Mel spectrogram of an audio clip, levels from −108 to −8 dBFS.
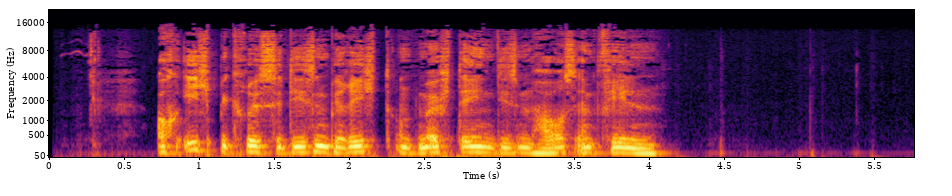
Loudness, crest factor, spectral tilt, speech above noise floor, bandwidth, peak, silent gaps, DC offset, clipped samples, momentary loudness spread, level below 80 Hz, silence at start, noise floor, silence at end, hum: -17 LUFS; 16 dB; -5 dB/octave; 47 dB; 14.5 kHz; -2 dBFS; none; under 0.1%; under 0.1%; 5 LU; -42 dBFS; 0.25 s; -64 dBFS; 1.65 s; none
